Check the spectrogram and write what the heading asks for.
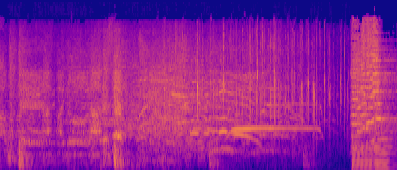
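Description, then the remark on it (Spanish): A large outdoor crowd at a military parade applauds and cheers the marching Legion and Regulares, a dense wash of clapping with scattered shouts and a sustained whistle-like tone, ending in an abrupt louder burst. “Pero como siempre, el desfile rápido de la Legión y su mascota, este año un pony negro llamado Paco o el caminar elegante de los regulares, levantaron la mayor admiración de un público entregado que no dejaba de aplaudir.”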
